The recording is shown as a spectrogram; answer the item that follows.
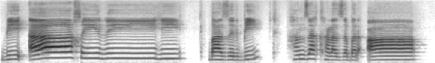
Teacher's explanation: अलीफ के हमज़ा के ऊपर जो खड़ा ज़बर है वहाँ पर एक अलीफ खींचना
